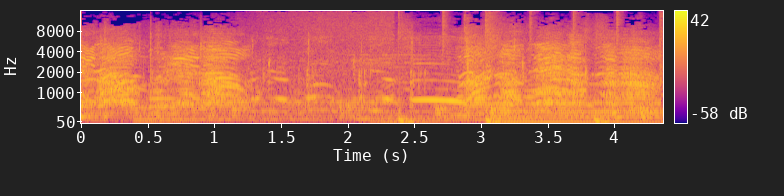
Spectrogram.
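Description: A crowd of protesters chanting a slogan together in loud bursts, two near the start and two more from about three seconds in, with hands clapping in time.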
